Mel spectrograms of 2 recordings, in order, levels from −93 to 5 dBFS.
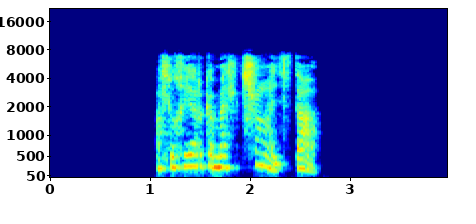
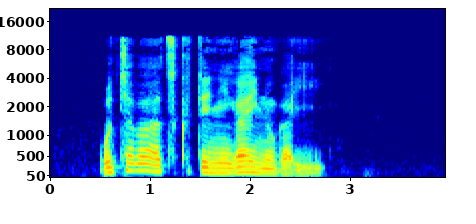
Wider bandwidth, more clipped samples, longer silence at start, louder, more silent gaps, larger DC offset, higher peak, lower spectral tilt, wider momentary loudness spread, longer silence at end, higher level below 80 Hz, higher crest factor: second, 7.8 kHz vs 11.5 kHz; neither; first, 1.05 s vs 0.5 s; about the same, -26 LUFS vs -26 LUFS; neither; neither; about the same, -10 dBFS vs -10 dBFS; second, -2.5 dB/octave vs -5.5 dB/octave; about the same, 9 LU vs 11 LU; about the same, 1.35 s vs 1.25 s; second, -72 dBFS vs -58 dBFS; about the same, 20 dB vs 18 dB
